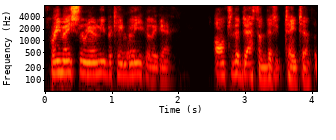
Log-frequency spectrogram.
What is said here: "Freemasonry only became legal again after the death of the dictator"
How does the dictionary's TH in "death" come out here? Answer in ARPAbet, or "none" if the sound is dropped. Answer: TH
